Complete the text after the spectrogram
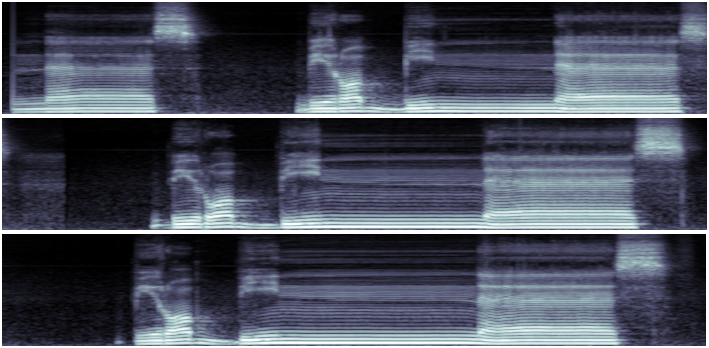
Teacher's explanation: There is noon here with shadda. You should double the noon, and after that you should stretch this fatha.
